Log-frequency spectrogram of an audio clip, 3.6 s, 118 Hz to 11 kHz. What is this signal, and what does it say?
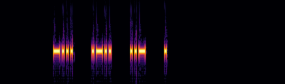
Morse code, heard as a keyed tone, about 48 wpm, spaced as for 26 wpm, 690 Hz. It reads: BLUE
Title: 3x Character Spacing - Top 500 Words - 45wpm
